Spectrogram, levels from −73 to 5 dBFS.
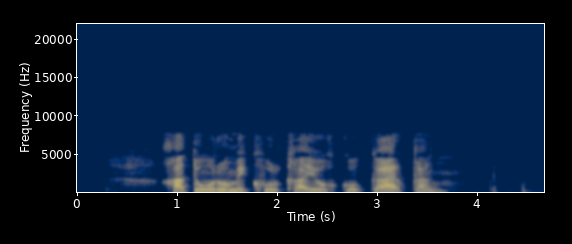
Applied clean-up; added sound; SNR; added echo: none; none; none; none.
